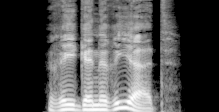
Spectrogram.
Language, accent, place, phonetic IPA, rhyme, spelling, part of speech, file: German, Germany, Berlin, [ʁeɡəneˈʁiːɐ̯t], -iːɐ̯t, regeneriert, verb, De-regeneriert.ogg
- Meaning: 1. past participle of regenerieren 2. inflection of regenerieren: third-person singular present 3. inflection of regenerieren: second-person plural present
